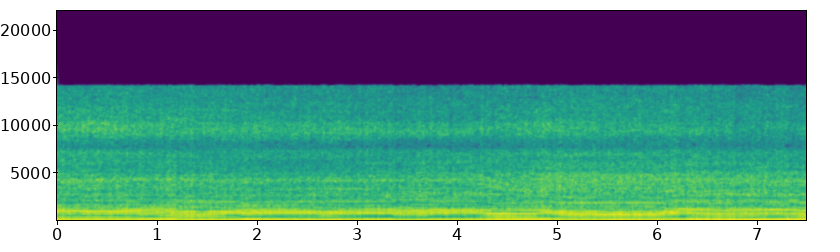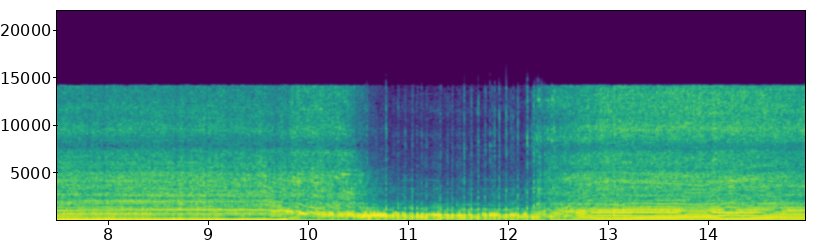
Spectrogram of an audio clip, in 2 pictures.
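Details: Echo CS-400 chainsaw cutting ash logs after chain sharpening and tension adjustment, about 40 degrees, started with choke: high, even scream that sags briefly as the bar bites, then climbs back; sharp chain, healthy engine.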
